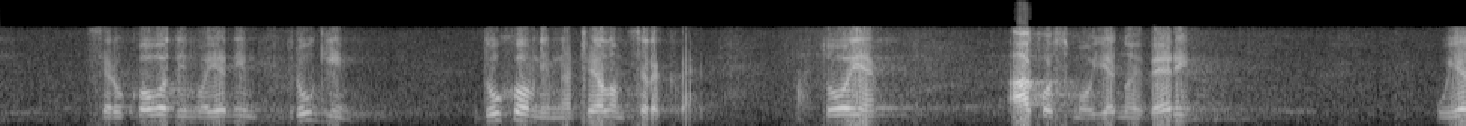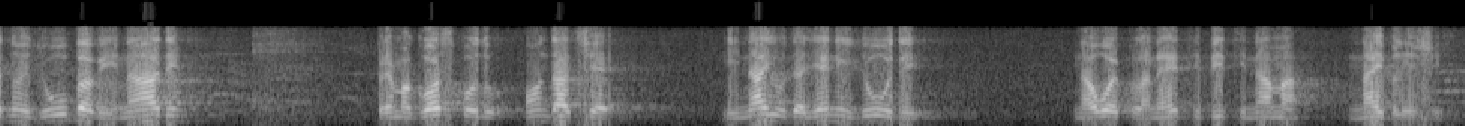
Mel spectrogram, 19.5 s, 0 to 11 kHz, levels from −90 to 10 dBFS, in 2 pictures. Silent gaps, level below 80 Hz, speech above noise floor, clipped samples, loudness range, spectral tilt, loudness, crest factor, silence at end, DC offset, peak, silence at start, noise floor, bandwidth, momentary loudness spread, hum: none; -52 dBFS; 30 dB; under 0.1%; 4 LU; -4.5 dB/octave; -20 LUFS; 22 dB; 0 s; under 0.1%; 0 dBFS; 0.6 s; -50 dBFS; 10.5 kHz; 21 LU; none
